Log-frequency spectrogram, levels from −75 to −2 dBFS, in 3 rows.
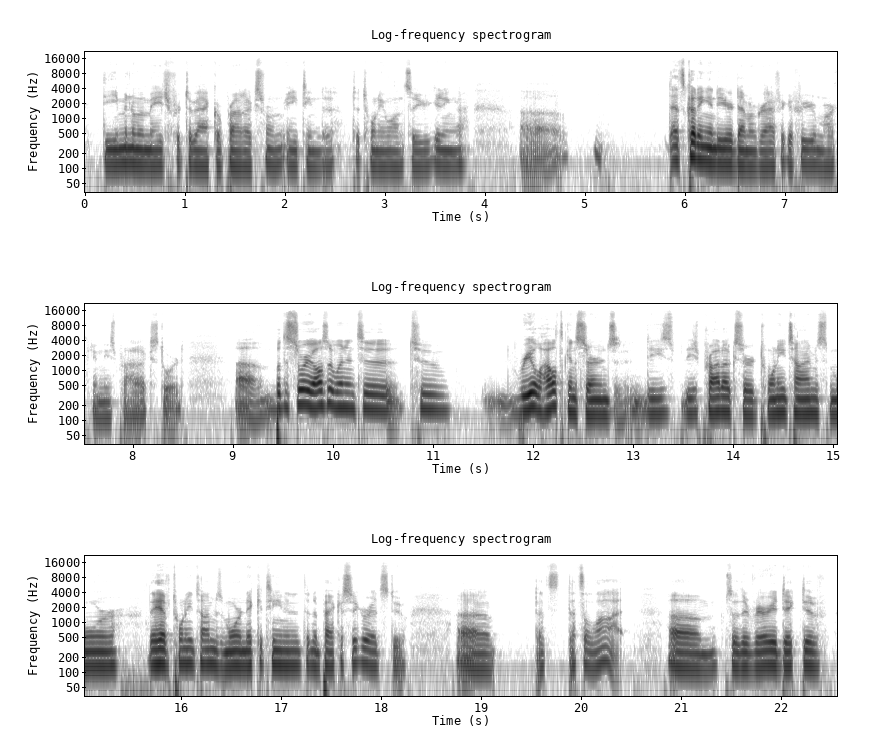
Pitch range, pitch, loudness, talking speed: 115-140 Hz, 130 Hz, -23 LUFS, 185 wpm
